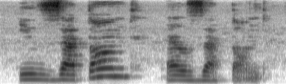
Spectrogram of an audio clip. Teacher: You get that Z sound from the S and the A being together. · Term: liaison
